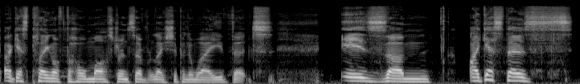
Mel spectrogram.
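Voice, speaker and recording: A man's voice: mid-range voice, normal speed, a little mellow, dry recording. A man chatting as a podcast panellist, rambling and often hesitating and correcting himself. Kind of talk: casual discussion podcast talk.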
